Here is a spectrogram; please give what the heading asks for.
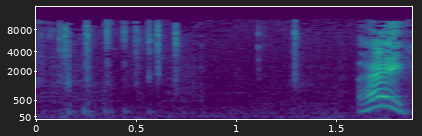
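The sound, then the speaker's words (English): Light clicking of fingers typing on a computer keyboard, a quick faint run of keystrokes that stops and leaves a short silence, then a voice cuts in loudly at the end. “Look who's all stop typing as soon as you guys start the show. No, what do I hear? The clickety clack.”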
